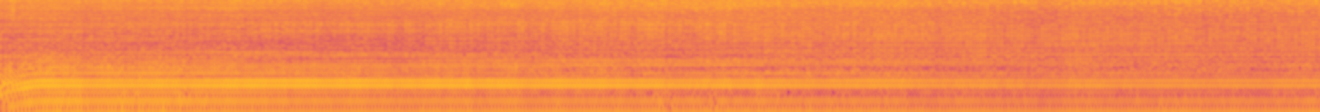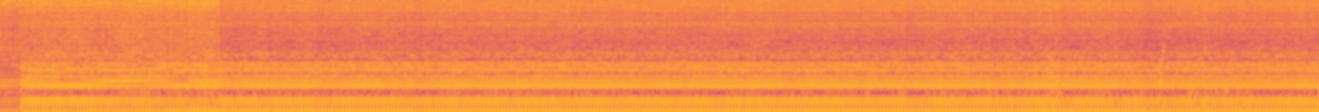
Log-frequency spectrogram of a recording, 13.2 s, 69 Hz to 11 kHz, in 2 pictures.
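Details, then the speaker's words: Craftsman air compressor model 919153131, after repair with a KK-4835 kit and the washer refitted under the cylinder: an even motor hum with a smooth pumping beat of about three strokes per second. It now keeps building pressure past its old stopping point; normal. "now before it would not up much pass where it is now and it will keep running"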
